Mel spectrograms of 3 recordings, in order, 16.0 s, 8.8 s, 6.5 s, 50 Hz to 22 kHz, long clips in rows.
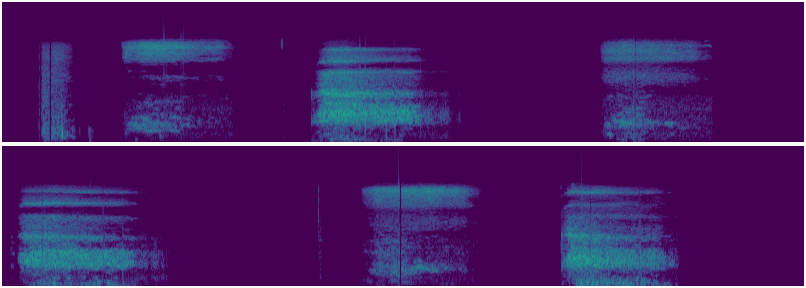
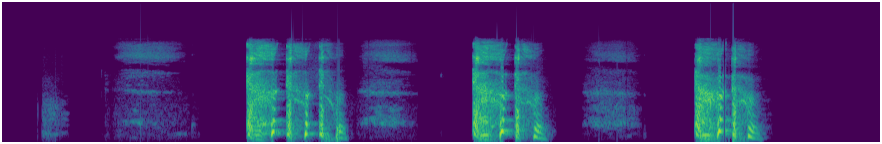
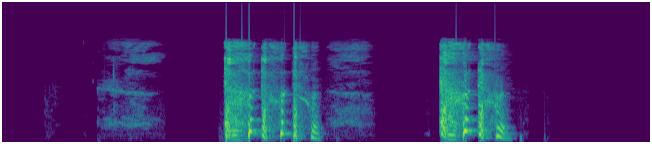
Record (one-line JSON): {"exhalation_length": "16.0 s", "exhalation_amplitude": 3706, "exhalation_signal_mean_std_ratio": 0.51, "three_cough_length": "8.8 s", "three_cough_amplitude": 32768, "three_cough_signal_mean_std_ratio": 0.34, "cough_length": "6.5 s", "cough_amplitude": 31612, "cough_signal_mean_std_ratio": 0.32, "survey_phase": "beta (2021-08-13 to 2022-03-07)", "age": "18-44", "gender": "Female", "wearing_mask": "No", "symptom_cough_any": true, "symptom_new_continuous_cough": true, "symptom_runny_or_blocked_nose": true, "symptom_sore_throat": true, "symptom_fatigue": true, "symptom_fever_high_temperature": true, "symptom_headache": true, "symptom_other": true, "symptom_onset": "3 days", "smoker_status": "Never smoked", "respiratory_condition_asthma": false, "respiratory_condition_other": false, "recruitment_source": "Test and Trace", "submission_delay": "1 day", "covid_test_result": "Positive", "covid_test_method": "LAMP"}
